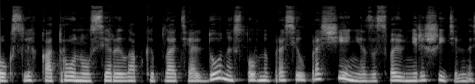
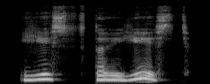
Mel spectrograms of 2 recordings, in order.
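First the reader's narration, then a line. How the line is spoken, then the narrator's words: Uncertain troll. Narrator (Russian): неуверенно ответил тролль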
